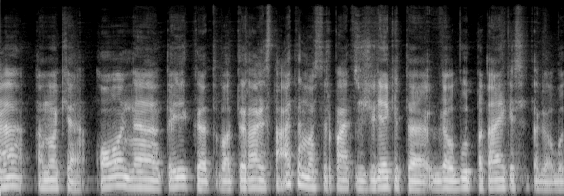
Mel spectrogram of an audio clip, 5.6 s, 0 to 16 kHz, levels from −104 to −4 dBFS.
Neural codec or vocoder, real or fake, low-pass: codec, 44.1 kHz, 7.8 kbps, Pupu-Codec; fake; 14.4 kHz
